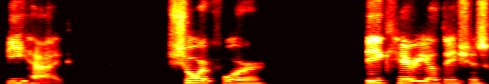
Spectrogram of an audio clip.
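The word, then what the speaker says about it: BHAG: while preserving the core which is bag pronounced beehag sure for big hairy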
